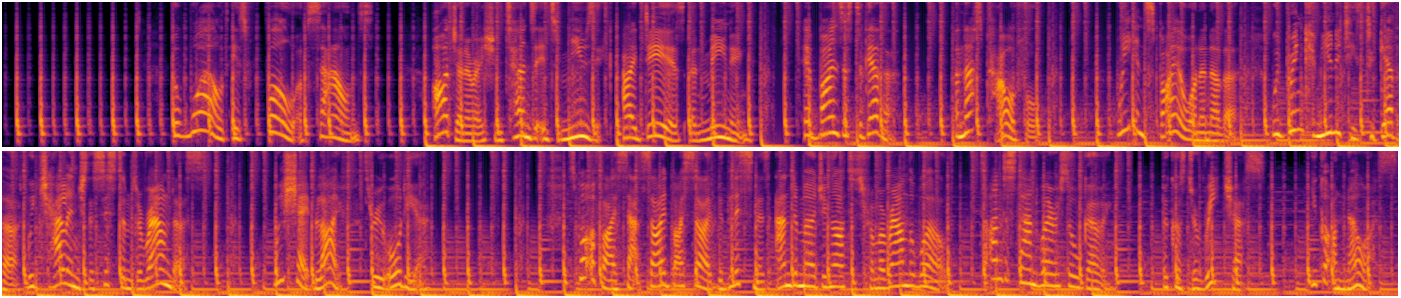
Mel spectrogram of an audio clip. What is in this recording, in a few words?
Commercial; Spotify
